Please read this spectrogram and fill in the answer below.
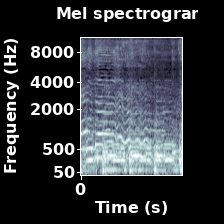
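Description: A live soul band plays: electric guitar, keyboard and drums, with a woman singing a wavering, drawn-out vocal line over them.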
